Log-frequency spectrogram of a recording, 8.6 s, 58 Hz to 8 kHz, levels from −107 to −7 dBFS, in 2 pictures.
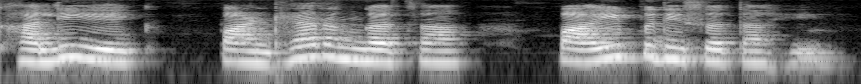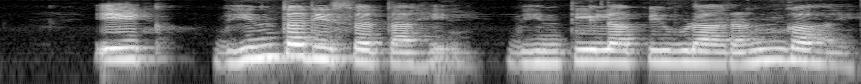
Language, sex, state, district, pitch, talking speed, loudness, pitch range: Marathi, female, Maharashtra, Sindhudurg, 215 Hz, 105 wpm, -18 LUFS, 200-245 Hz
